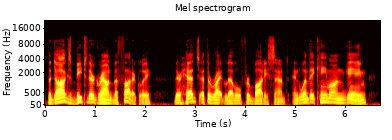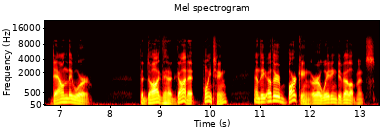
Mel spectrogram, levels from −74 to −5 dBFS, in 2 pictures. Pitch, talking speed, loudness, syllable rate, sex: 110 Hz, 170 wpm, -20 LUFS, 5.0 syllables/s, male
